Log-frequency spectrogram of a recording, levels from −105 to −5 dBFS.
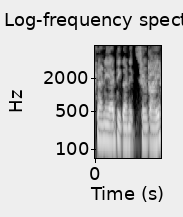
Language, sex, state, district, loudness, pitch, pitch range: Marathi, female, Maharashtra, Dhule, -24 LUFS, 135 Hz, 130-140 Hz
